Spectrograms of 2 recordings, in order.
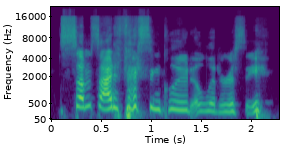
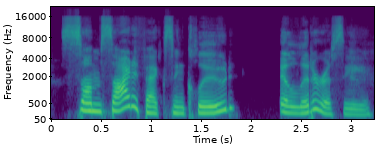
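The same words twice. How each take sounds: First: It is read in the reader's ordinary voice. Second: It is read in a put-on character voice.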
